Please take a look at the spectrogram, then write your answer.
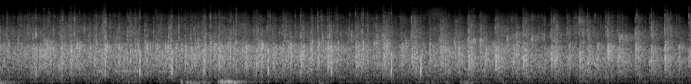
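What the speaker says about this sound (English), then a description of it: "can we get one more round of applause for all of our pitching designers?" An audience claps loudly and continuously, a thick wash of many hands that stays strong before easing slightly near the end.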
